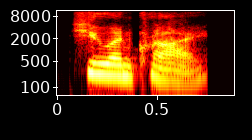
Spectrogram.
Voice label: "hue and cry", Indian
